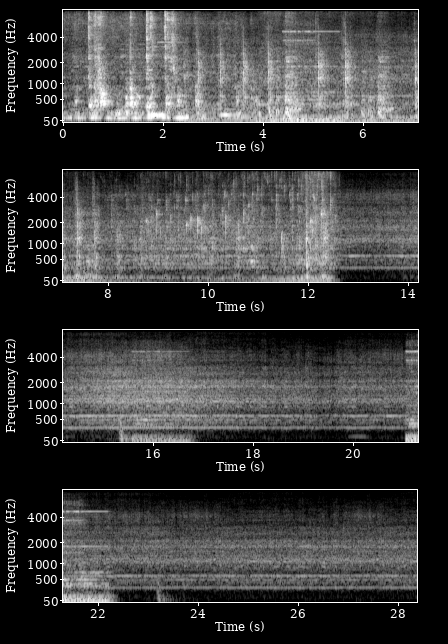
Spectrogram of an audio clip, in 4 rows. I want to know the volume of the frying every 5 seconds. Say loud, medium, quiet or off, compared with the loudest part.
loud, medium, medium, off, off, off.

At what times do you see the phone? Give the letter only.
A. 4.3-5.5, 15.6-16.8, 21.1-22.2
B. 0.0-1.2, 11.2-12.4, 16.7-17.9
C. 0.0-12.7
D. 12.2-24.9
A.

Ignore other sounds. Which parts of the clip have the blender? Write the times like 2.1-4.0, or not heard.
0.0-28.3.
